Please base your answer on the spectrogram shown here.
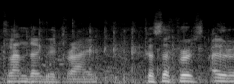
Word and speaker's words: Llandogo: Well, it should be Llandoger, because the pub's named after a village in the Wye Valley called Llandoger, so it's called Llandoger because of the stupid Bristol accent.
